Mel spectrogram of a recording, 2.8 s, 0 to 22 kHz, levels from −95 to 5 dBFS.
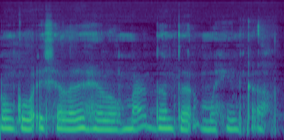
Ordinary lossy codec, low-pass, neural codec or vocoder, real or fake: none; none; vocoder, 44.1 kHz, 128 mel bands every 512 samples, BigVGAN v2; fake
